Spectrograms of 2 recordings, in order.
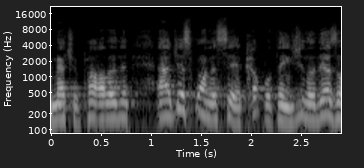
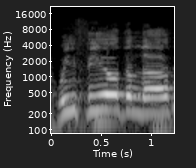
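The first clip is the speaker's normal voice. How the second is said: slow, much louder final call; loud slow emphatic; 3 semitones higher, 11 dB louder, slower than usual. Real, not acted. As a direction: belt it out slowly. Repeated chant to congregation.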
